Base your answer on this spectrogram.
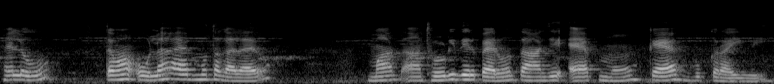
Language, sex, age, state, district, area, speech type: Sindhi, female, 45-60, Delhi, South Delhi, urban, spontaneous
